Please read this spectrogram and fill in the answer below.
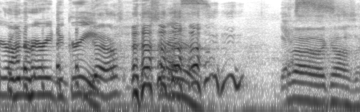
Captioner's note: laugh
